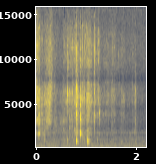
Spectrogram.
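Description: Two faint clicks about a second in from a CM Storm Pulse-R gaming headset being handled as its headband is adjusted, over a steady low hum.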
